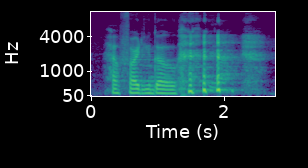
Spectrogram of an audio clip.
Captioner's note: laughter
